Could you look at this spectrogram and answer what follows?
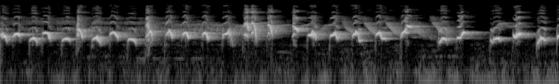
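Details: Cucak ijo pouring out a rapid, continuous song of bright whistled and chattering notes, roughly three per second, varied sweeps jumping up and down with sharp overtones, lasting the full seven seconds.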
